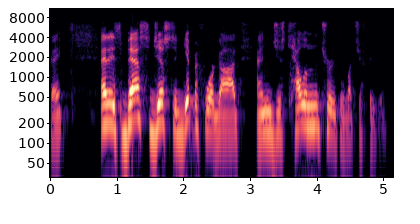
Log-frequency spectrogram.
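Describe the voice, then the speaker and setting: Chuckling pastor telling a story. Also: male voice, fairly high pitch, expressive, moderate pace, darkish tone, lo-fi sound. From United States. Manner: chatty storytelling, chuckles often, asks the room questions. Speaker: pastor teaching a Bible study. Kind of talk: conversational Bible lesson. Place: church Bible study class.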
